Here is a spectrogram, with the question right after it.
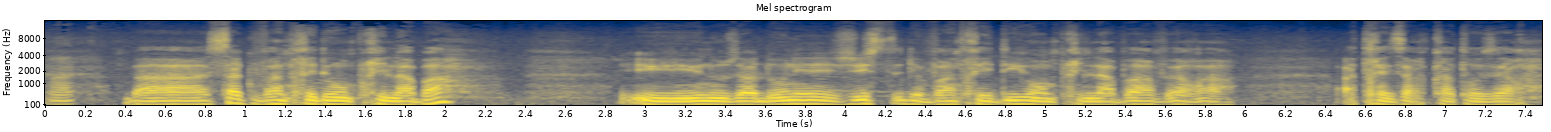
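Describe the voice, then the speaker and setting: A man's fairly low voice at a fairly slow pace, with fairly even intonation and long, frequent pauses. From Mali. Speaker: migrant volunteer. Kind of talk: field interview.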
